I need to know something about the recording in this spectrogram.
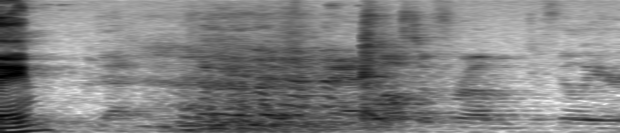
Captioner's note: audience laughing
